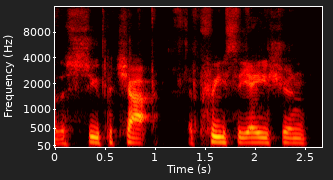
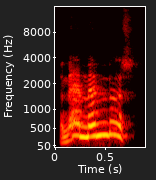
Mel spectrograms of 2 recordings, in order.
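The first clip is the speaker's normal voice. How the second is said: laughing; 7 dB louder than usual. Real, not acted. Laughs at his own complaint.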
